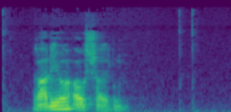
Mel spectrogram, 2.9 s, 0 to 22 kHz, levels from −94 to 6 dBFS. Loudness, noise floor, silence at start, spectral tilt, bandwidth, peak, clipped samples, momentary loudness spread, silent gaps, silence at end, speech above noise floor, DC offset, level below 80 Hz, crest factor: -16 LUFS; -57 dBFS; 0.4 s; -7 dB/octave; 16 kHz; 0 dBFS; under 0.1%; 16 LU; none; 1.3 s; 41 dB; under 0.1%; -48 dBFS; 20 dB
